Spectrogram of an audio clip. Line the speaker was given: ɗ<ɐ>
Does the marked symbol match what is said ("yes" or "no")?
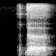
yes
